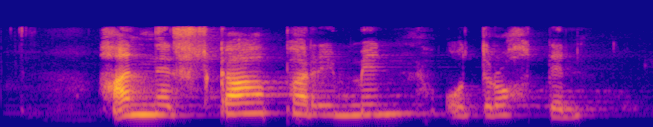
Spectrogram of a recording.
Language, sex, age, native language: Icelandic, male, 12, Icelandic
